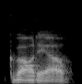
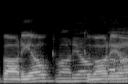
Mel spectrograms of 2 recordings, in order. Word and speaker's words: Gvardiol: And we've got Gvardiol. How do you say it? Gvardiol? I would go. I'd say the G. Say the G with it.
